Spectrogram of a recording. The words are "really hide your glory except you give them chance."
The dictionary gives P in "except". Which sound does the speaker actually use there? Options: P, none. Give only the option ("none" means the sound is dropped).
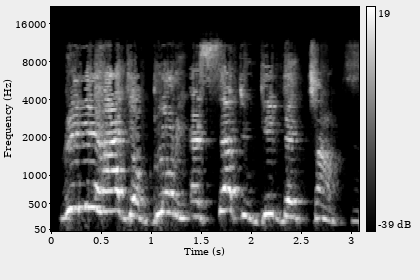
P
